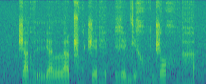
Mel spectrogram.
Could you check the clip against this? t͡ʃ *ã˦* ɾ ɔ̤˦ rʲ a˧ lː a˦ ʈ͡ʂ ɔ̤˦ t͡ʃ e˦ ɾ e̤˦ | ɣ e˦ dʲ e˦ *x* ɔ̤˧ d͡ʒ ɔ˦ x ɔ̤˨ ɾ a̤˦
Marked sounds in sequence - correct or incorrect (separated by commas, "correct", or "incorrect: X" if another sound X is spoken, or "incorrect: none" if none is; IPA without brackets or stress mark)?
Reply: incorrect: a˦, incorrect: ɣ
